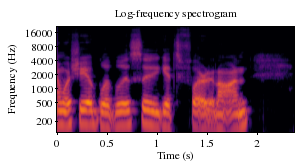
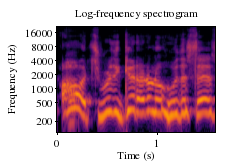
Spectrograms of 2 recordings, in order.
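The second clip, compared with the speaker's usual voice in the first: high, retold enthusiasm; animated driver; 7 semitones higher than usual. Driver hearing passengers' song, animated. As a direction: imitate an animated music listener. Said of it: "He was so animated".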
